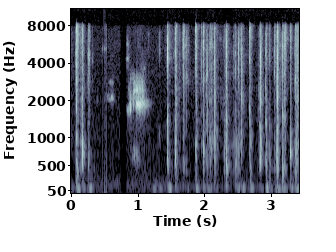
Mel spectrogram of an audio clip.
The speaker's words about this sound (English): Someone's typing and I can't really hear now. If you could mute, thanks.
